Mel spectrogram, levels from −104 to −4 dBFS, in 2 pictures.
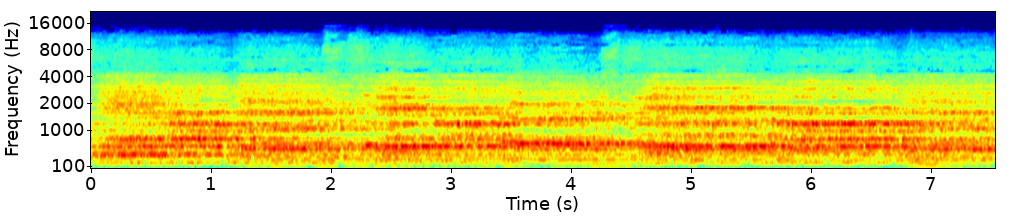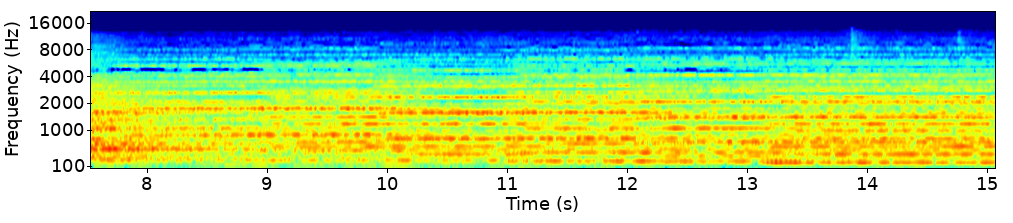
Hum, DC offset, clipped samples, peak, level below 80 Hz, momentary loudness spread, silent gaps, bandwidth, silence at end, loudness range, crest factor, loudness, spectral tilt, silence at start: none; under 0.1%; under 0.1%; -4 dBFS; -64 dBFS; 9 LU; none; 12 kHz; 0 s; 7 LU; 16 dB; -19 LUFS; -4 dB/octave; 0 s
